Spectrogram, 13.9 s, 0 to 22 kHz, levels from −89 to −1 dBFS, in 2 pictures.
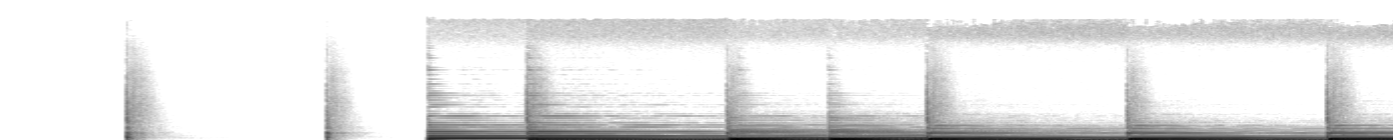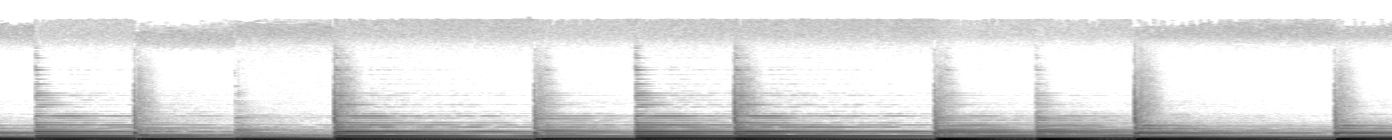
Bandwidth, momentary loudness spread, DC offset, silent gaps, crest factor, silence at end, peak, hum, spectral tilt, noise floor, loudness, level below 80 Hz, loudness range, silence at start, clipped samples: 6.2 kHz; 11 LU; under 0.1%; 1.22-1.62 s; 16 dB; 0 s; 0 dBFS; none; -10.5 dB/octave; -75 dBFS; -15 LUFS; -54 dBFS; 4 LU; 0.6 s; under 0.1%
